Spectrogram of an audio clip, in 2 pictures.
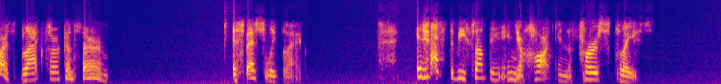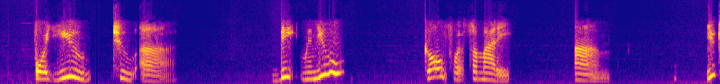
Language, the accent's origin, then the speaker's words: English; Louisiana, United States; also born or lived in Illinois; I'm from Louisiana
